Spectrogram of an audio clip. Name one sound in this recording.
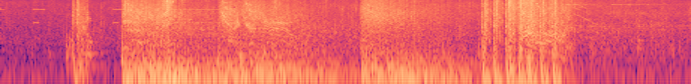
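Rapid gunfire bursts out close by.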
